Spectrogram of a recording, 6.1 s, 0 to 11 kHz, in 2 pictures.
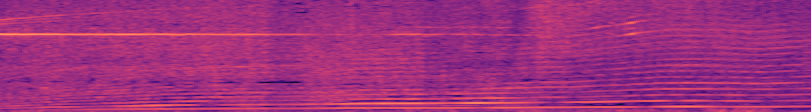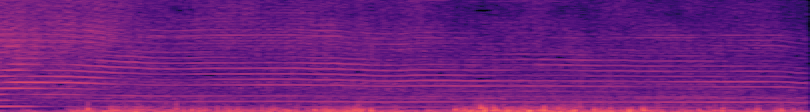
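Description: Small 1806-size, 2218 KV brushless motor spinning the propeller of a foam-board flying wing at a hand launch: a whine that rises in pitch over the first three seconds, then holds steady and grows fainter as the wing climbs away. Wind rumbles on the microphone underneath.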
